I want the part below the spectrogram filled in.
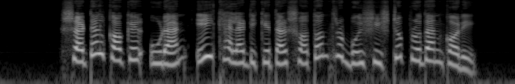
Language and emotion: Bengali, neutral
